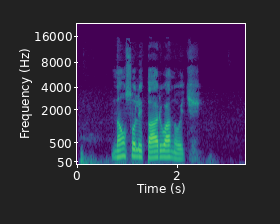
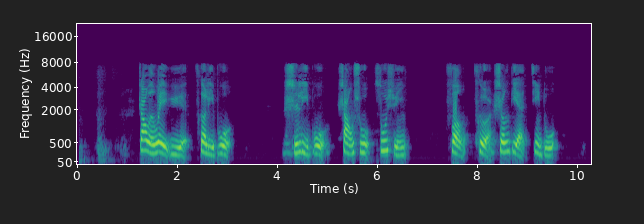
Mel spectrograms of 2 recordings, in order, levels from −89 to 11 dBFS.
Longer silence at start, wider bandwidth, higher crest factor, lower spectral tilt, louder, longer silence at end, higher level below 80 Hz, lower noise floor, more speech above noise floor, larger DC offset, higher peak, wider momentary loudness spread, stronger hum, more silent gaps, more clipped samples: second, 0.05 s vs 1.25 s; first, 13.5 kHz vs 8 kHz; about the same, 18 dB vs 14 dB; about the same, -6.5 dB/octave vs -5.5 dB/octave; second, -18 LUFS vs -15 LUFS; first, 0.95 s vs 0.75 s; first, -52 dBFS vs -60 dBFS; second, -70 dBFS vs -87 dBFS; second, 52 dB vs 73 dB; neither; about the same, -2 dBFS vs -2 dBFS; first, 17 LU vs 11 LU; neither; neither; neither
